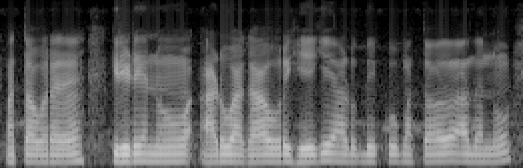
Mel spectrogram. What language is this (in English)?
Kannada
